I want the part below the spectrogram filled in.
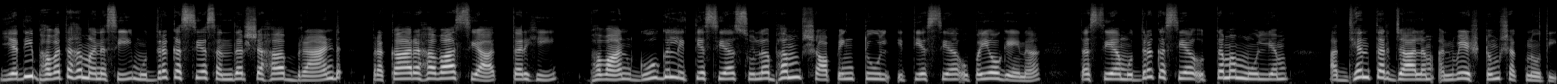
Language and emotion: Sanskrit, neutral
